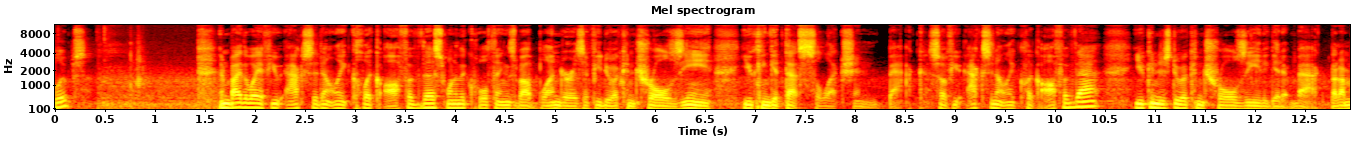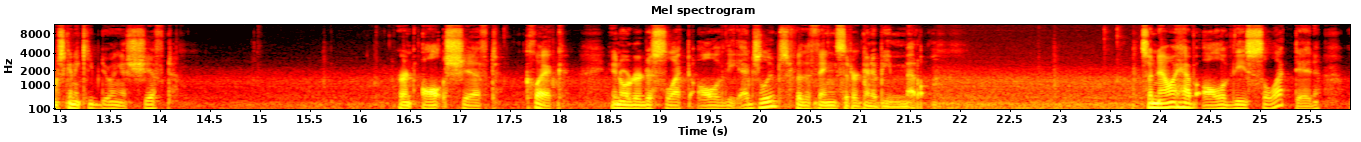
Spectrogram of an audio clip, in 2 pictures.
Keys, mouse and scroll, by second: 0.2 alt+shift+click, 0.6 scroll down 6, 0.8 alt+shift+click, 1.0 alt+shift+click, 1.2 alt+shift+click, 1.3 middle click, 1.4-1.8 scroll down 4, 1.8 click, 5.3 ctrl+z, 7.0 middle click, 7.8-10.0 scroll up 4, 10.8 scroll down 2, 11.3 middle click, 12.0-12.5 scroll up 2, 17.1 alt+shift+click, 18.0-18.6 scroll down 2, 18.6-19.5 scroll up 2, 20.4 alt+shift+click, 21.0-21.6 scroll down 2, 21.6-21.9 scroll up 3, 22.0 alt+shift+click, 22.2 scroll down 2, 22.3 scroll up 2, 22.6-23.1 scroll down 4, 22.9 alt+shift+click, 23.1 middle click.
